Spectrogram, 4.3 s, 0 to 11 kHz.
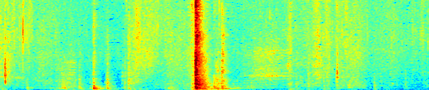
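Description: ENKI AMG-2 XL guitar case being handled: scattered light knocks and rubbing, with two firmer knocks about one and two seconds in, the second the loudest.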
